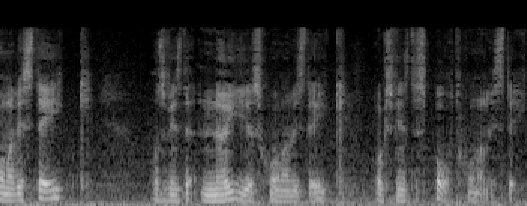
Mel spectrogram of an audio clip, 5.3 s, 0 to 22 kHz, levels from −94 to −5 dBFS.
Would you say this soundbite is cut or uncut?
uncut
